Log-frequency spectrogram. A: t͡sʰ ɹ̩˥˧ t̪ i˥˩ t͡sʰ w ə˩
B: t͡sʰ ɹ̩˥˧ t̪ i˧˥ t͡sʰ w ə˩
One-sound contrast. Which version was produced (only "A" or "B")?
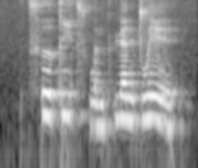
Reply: A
